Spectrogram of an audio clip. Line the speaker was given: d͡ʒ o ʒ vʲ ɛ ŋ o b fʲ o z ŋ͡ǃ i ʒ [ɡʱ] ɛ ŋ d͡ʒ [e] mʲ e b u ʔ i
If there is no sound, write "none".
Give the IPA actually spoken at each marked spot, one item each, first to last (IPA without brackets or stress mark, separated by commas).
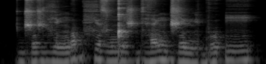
ɡʱ, e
